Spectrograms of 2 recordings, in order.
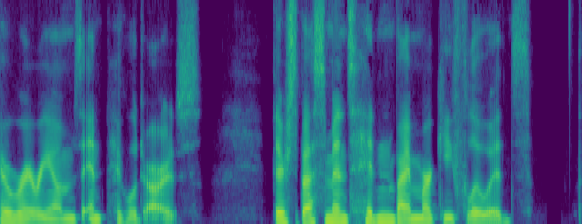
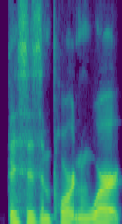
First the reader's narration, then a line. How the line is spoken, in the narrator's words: growled, an unseen darkness creeping into his voice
